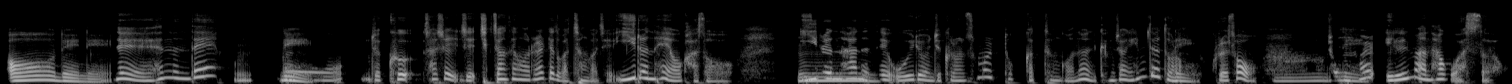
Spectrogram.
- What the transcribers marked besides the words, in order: put-on voice: "스몰토크"; in English: "스몰토크"; other background noise
- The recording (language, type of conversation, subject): Korean, advice, 성인이 된 뒤 새로운 친구를 어떻게 만들 수 있을까요?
